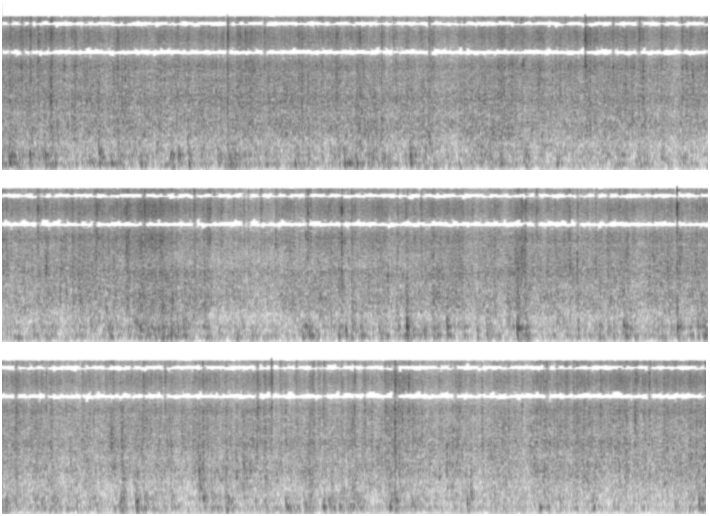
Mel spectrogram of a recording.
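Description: Fish flap and slap against each other in a net.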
